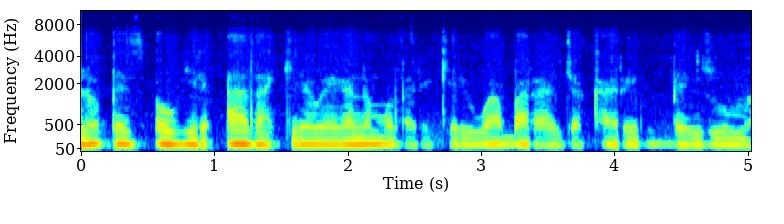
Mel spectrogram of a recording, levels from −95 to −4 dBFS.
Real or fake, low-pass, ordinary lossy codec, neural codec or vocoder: real; none; none; none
